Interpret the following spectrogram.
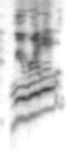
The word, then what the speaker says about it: Millo: and next we have Millo do I pronounce your name correctly our B from equilibria welcome space perfect pronunciation thank you very much uh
